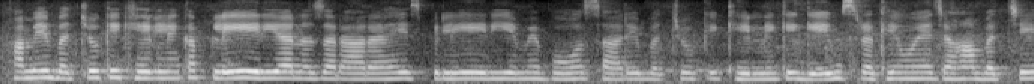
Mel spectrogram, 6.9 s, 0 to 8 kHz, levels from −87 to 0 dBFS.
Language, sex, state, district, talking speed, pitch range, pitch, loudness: Hindi, female, Chandigarh, Chandigarh, 235 wpm, 205-225 Hz, 215 Hz, -17 LUFS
